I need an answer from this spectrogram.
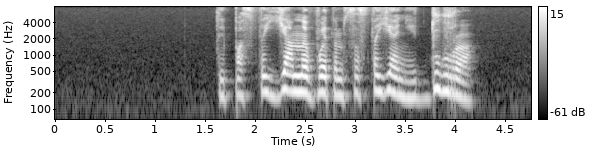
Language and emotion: Russian, angry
